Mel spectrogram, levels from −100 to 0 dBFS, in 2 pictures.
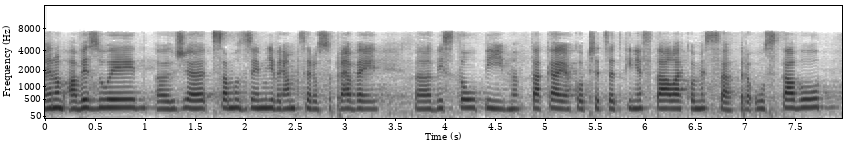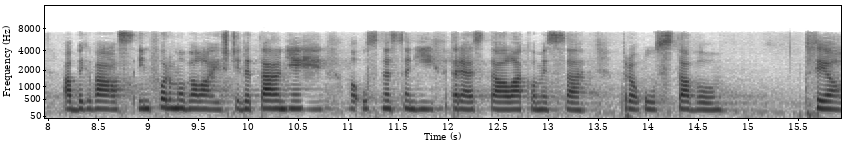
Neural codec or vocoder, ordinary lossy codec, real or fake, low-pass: codec, 16 kHz, 0.8 kbps, ZipCodec; AAC, 64 kbps; fake; 7.2 kHz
